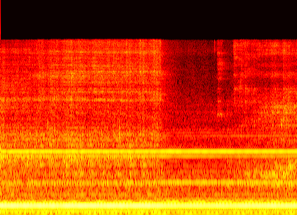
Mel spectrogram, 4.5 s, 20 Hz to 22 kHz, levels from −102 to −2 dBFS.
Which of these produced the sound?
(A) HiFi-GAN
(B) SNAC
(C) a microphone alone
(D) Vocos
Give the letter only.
C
